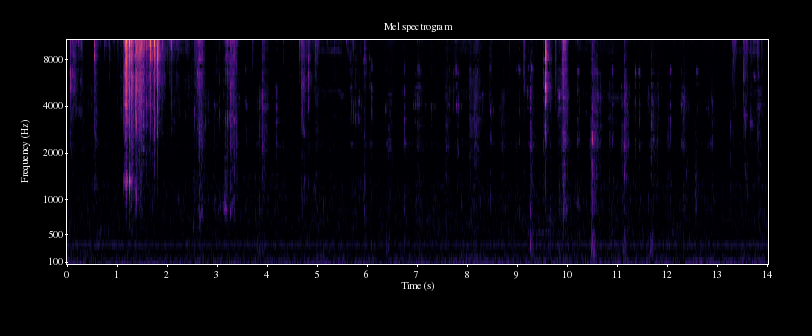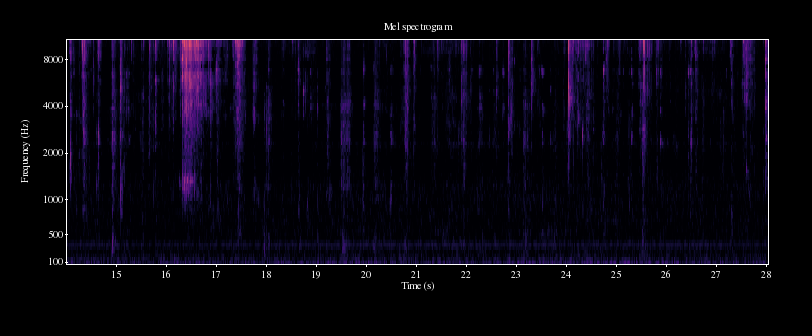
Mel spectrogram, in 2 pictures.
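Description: Close-up chewing and crunching of a crisp, oven-baked vegetable egg roll, small crackles coming steadily as it is chewed. Two louder crunching bites, one about a second in and another about halfway through.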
